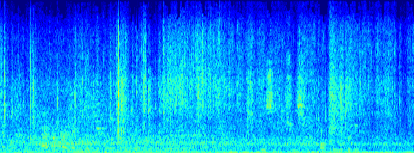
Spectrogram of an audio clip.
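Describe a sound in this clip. Traffic rumbles past on a nearby road outdoors.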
